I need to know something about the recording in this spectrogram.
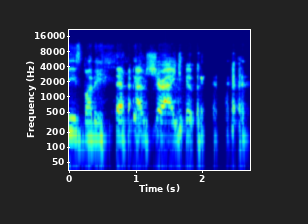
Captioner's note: chuckles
